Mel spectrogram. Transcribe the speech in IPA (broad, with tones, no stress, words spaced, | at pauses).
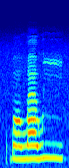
ɓɔ˨ wa˨wi˨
